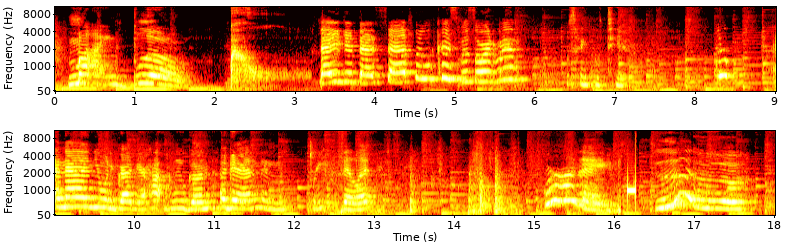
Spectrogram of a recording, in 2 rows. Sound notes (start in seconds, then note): 2.0 mimics explosion; 16.1 beep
